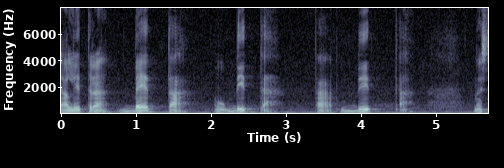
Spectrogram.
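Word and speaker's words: βῆτα: A segunda letra é a letra beta, ou beta, tá? Beta. Nós temos aí o beta, ele é escrito aí, ele tem a pronúncia, né? Como B mesmo, do nosso português. Exemplo disso em bondade.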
